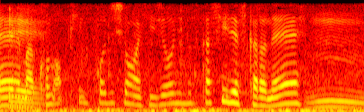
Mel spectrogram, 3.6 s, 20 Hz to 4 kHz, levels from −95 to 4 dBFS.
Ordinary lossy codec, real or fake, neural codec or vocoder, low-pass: none; real; none; 3.6 kHz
